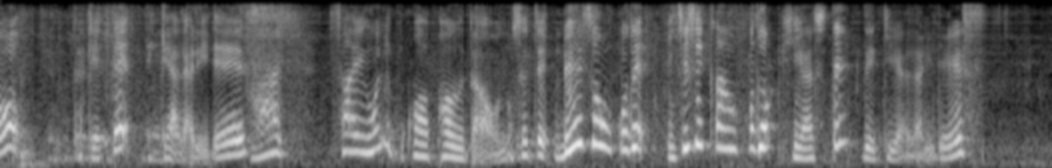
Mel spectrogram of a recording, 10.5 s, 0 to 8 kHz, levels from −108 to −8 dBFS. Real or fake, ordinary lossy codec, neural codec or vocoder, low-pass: fake; none; codec, 24 kHz, 3 kbps, HILCodec; 7.2 kHz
